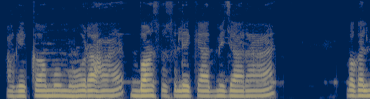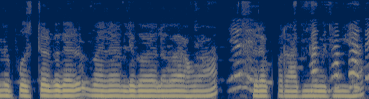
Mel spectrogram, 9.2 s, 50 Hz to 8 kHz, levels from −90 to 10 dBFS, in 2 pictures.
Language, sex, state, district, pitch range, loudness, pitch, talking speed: Maithili, male, Bihar, Begusarai, 150-155 Hz, -24 LUFS, 155 Hz, 180 wpm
